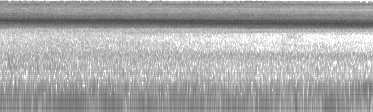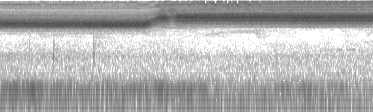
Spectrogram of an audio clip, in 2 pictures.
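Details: Cicadas singing in July from a hilltop overlooking Fukuoka city, Japan: a steady, dense, high-pitched shrill drone that holds throughout, briefly dipping and shifting pitch slightly near the end, over a faint low rumble.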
